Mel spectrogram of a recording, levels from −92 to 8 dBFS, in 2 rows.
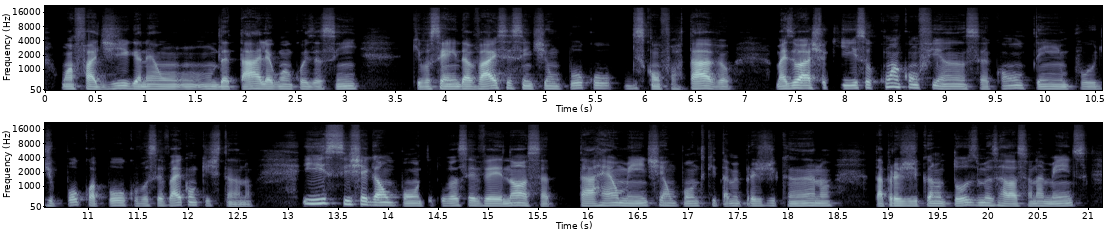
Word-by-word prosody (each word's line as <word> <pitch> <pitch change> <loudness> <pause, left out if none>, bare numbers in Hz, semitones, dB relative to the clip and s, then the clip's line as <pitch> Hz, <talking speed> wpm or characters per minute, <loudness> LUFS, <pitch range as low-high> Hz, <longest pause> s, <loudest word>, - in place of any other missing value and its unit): uma 100 0 +1
fadiga, 100 +4 +2
né, 95 0 0
um 95 -1 -2
um 100 - -1
detalhe, 100 +3 +4
alguma 95 -1 0
coisa, 95 -1 -4
assim, 105 +4 -4 0.5
que - - -5
você 95 +3 +1
ainda 100 0 +4
vai 100 +4 +8
se 125 - -4
sentir 110 -1 -3
um 110 -1 -3
pouco 120 +2 -5
desconfortável, 105 -2 +3 0.4
mas 105 +4 +3
eu 130 - +9
acho 120 +1 +5
que 120 0 -4
isso 130 +3 0
com 175 +1 -2
a 175 - +2
confiança, 100 - -3
com 110 +5 -5
o - - -6
tempo, 95 -4 -5
de 105 +3 -7
pouco 120 +7 -3
a - - +3
pouco, 110 -1 -3
você 100 +2 -4
vai 110 +3 +3
conquistando. 100 -11 -6 0.5
E 190 +2 +3
se 200 -5 +1
chegar 145 -6 +4
um 120 -1 +2
ponto 105 -4 -3
que - - -11
você 105 +1 -1
vê: 100 -1 +3
"Nossa, 105 -3 +1 0.2
tá 100 -1 +3
realmente 105 0 -1
é - - -2
um 105 0 -5
ponto 100 -1 -6
que - - -11
tá 90 - -7
me 100 -1 -4
prejudicando, 100 +1 -4 0.4
tá - - +1
prejudicando 100 -1 0
todos 110 +5 0
os - - -11
meus 115 -2 -2
relacionamentos", 95 +1 -2
105 Hz, 170 wpm, -25 LUFS, 95-115 Hz, 0.5 s, eu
